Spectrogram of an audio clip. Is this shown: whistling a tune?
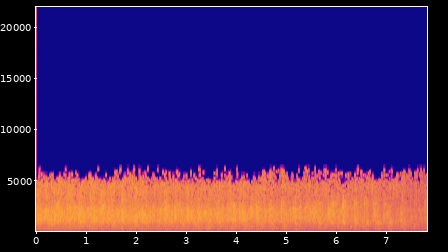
no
